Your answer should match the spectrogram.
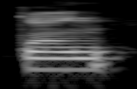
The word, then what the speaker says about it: Gein: That's a good to take a place that is literally, Happy Hodag visited the cache where, how do you pronounce that? Ed Gein? Gain.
